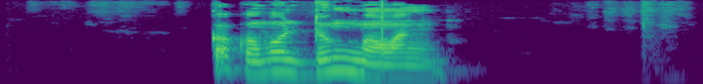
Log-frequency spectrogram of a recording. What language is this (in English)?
Gbaya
